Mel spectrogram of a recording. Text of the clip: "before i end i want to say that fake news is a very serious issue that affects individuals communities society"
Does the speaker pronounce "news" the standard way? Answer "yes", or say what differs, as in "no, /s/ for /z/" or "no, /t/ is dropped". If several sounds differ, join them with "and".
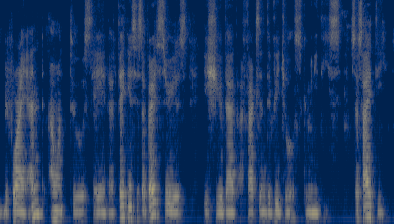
no, /s/ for /z/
